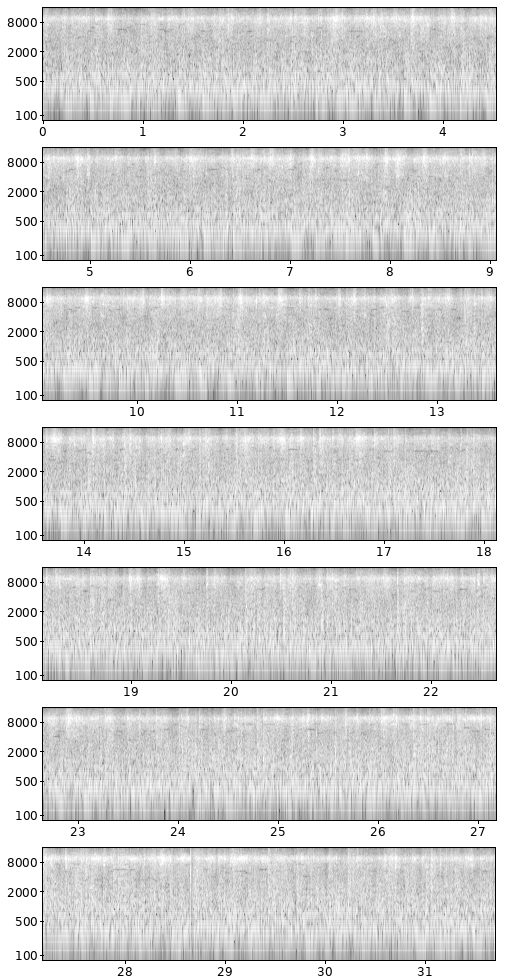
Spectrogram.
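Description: Drumming and rattling from a troupe of procession dancers: a loud, dense, unbroken clatter with a fast, even pulse.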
